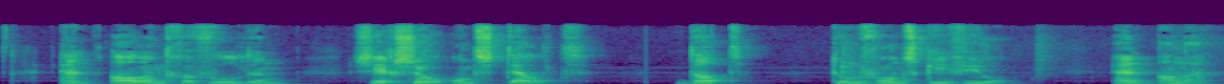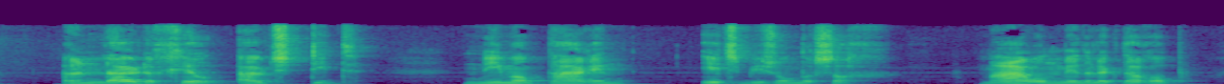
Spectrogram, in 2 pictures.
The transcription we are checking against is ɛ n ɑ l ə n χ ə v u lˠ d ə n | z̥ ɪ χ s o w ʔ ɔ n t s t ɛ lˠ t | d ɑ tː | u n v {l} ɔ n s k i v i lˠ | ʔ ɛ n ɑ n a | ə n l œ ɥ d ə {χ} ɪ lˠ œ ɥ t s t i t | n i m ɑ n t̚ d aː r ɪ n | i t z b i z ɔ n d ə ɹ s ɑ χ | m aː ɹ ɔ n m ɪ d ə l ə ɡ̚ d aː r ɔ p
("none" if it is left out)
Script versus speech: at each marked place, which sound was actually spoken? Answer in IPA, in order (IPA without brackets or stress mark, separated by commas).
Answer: r, χ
